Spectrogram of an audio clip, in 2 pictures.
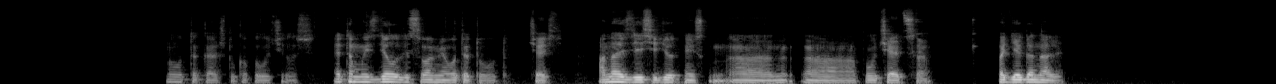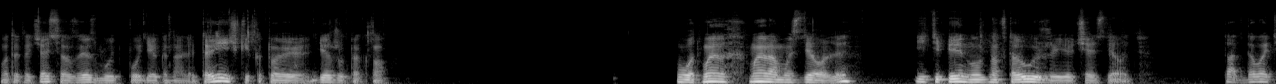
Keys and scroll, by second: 0.2 z, 0.5 Tab, 22.4 1, 23.7 5.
